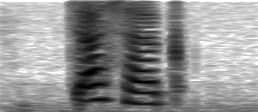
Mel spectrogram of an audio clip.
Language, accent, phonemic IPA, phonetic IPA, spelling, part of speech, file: Armenian, Eastern Armenian, /t͡ʃɑˈʃɑk/, [t͡ʃɑʃɑ́k], ճաշակ, noun, Hy-ճաշակ.ogg
- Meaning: taste (person's set of preferences)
